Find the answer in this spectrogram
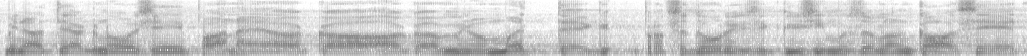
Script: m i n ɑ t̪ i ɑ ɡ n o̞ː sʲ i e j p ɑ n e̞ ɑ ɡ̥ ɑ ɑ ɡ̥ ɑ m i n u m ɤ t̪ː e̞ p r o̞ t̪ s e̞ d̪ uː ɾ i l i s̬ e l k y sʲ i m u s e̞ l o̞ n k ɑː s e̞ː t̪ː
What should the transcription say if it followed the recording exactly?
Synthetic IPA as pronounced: m i n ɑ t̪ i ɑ ɡ n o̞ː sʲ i e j p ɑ n e̞ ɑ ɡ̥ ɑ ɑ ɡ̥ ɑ m i n u m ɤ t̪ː e̞ p r o̞ t̪ s e̞ d̪ uː ɾ i l i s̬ e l k y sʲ i m u s e̞ l o̞ n k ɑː s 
